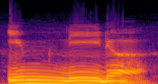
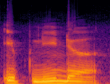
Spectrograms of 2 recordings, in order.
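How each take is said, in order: First: An m sound comes before nida. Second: A b sound comes before nida. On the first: The speaker calls it right. "tapi imnida" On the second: The speaker calls it wrong. "bukan ibnida"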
